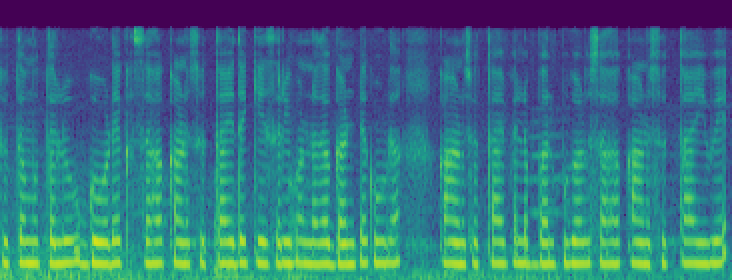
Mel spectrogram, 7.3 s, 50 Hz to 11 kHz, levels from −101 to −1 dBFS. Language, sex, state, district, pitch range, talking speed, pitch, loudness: Kannada, female, Karnataka, Bidar, 250-255 Hz, 130 wpm, 250 Hz, -15 LUFS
